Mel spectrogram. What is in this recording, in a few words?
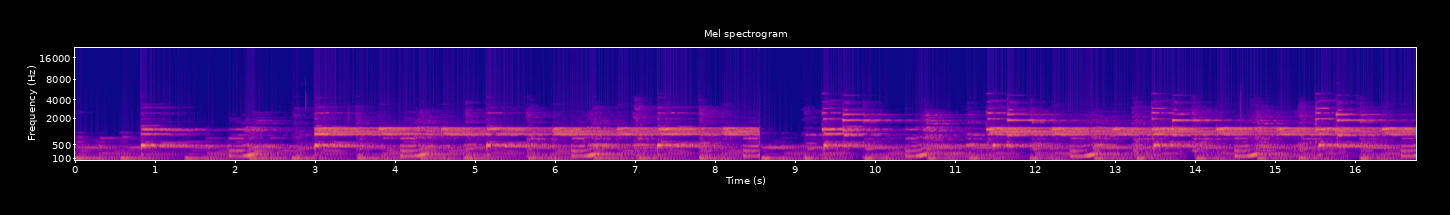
guitar and keys woke enough for you, Loops, Jazzmatazz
